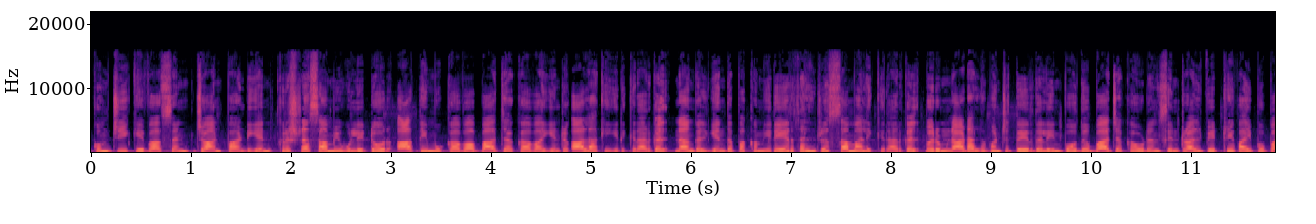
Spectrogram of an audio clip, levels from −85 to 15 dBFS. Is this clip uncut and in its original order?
no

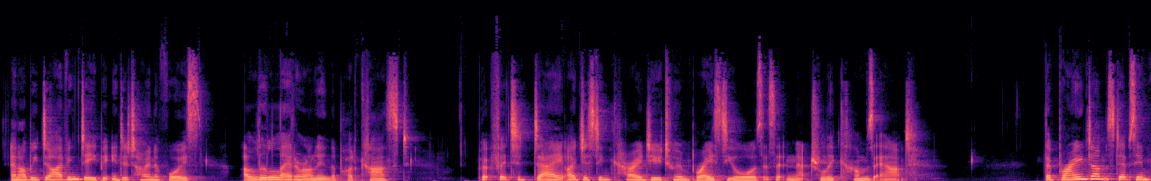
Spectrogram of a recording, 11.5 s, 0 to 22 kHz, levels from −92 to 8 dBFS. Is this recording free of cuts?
yes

